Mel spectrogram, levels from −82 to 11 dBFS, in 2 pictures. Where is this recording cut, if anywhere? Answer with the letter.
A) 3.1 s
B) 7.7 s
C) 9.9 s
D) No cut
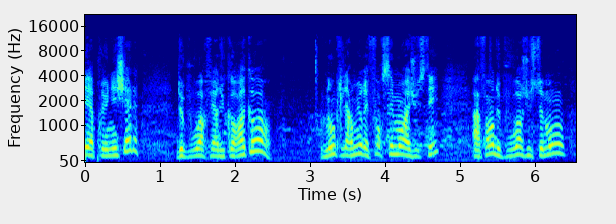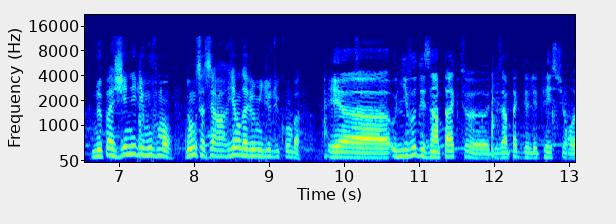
B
